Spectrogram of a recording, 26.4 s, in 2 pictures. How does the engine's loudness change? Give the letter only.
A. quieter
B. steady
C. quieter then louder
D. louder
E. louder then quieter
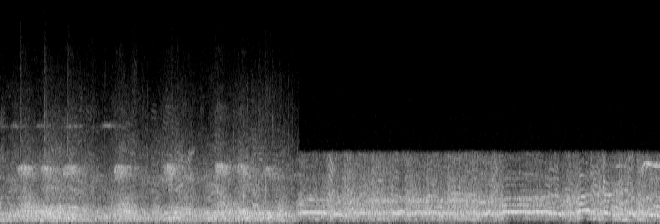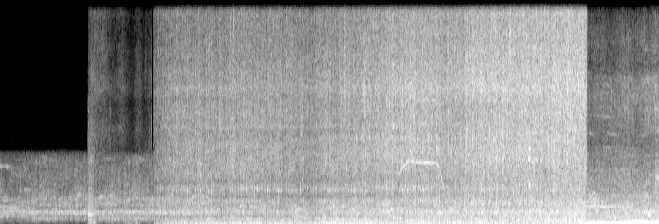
D.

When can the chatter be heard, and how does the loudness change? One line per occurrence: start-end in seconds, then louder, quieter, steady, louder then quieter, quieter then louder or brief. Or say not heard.
0.0-26.3 louder.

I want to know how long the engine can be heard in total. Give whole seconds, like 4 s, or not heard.
11 s.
